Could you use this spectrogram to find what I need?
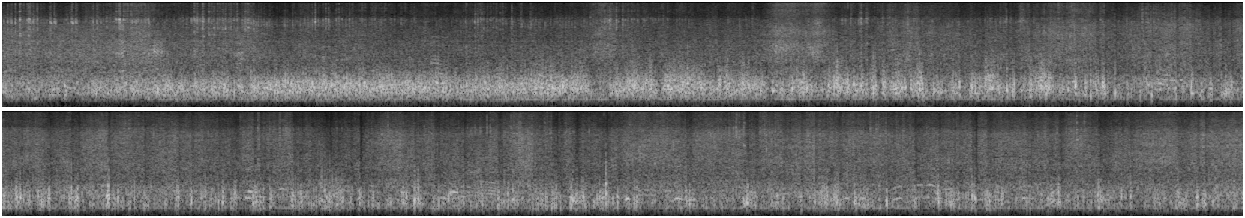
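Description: A boat's engine drones steadily.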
